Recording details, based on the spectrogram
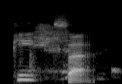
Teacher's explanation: the root word is pizza so the stress is in the first syllable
